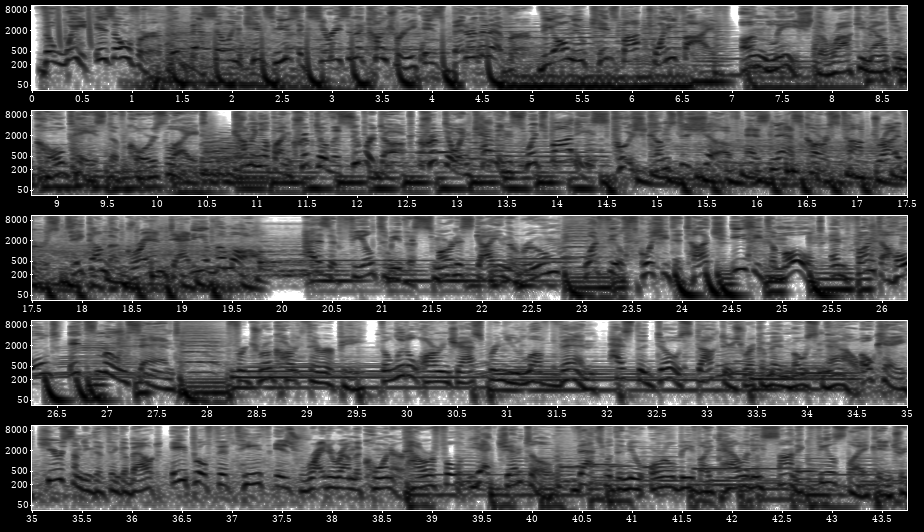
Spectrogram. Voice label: COMMERCIAL DEMO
